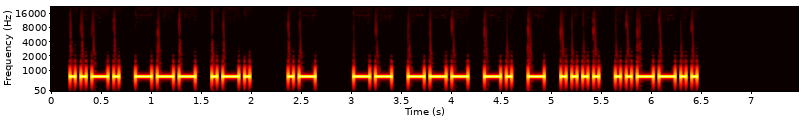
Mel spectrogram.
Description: Morse code, heard as a keyed tone, about 22 wpm, 700 Hz. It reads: FOR A MONTH?
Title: Sentences from Top 1000 Words - Review Part 5 - 22wpm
